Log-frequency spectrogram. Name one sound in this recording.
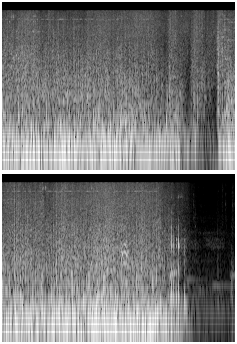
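Game spells crackle and explode loudly.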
